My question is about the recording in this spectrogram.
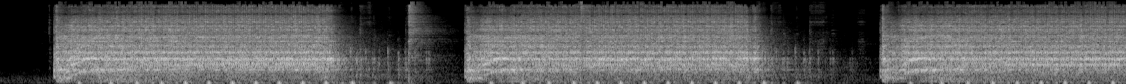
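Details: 1977 Wheel Horse B-100 tractor after restoring spark and adding starting fluid with a little throttle: three cranking tries of uneven chugs and pops that backfire through the carburetor without starting; owner suspects the ignition is out of time.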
